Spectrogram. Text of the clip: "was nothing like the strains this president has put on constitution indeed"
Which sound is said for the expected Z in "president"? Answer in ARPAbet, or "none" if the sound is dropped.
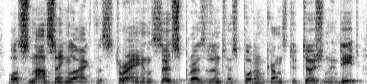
Z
